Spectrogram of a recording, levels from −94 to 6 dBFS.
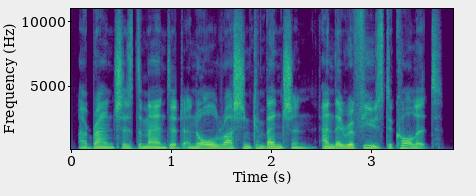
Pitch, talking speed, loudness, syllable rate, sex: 125 Hz, 220 wpm, -16 LUFS, 5.9 syllables/s, male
